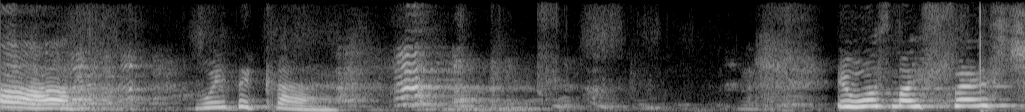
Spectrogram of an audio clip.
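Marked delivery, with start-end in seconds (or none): 0.0-0.7 long drawn-out "ah" of alarm; mock panicked cry; re-enacted startled cry. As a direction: act out a swerving yell, held long. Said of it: "and I did this".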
